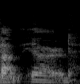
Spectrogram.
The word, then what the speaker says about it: Cotillard: Movie stars Christian Bale, Michael Caine, Gary Oldman, Anne Hathaway, Tom Hardy, Marion Cotillard? I'm not sure how to pronounce her name. – Cotillard. – Cotillard? Uh-huh. Sure.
